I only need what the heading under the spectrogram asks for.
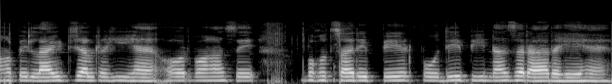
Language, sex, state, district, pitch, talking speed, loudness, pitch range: Hindi, female, Uttar Pradesh, Lalitpur, 180 Hz, 175 wpm, -15 LUFS, 175-185 Hz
